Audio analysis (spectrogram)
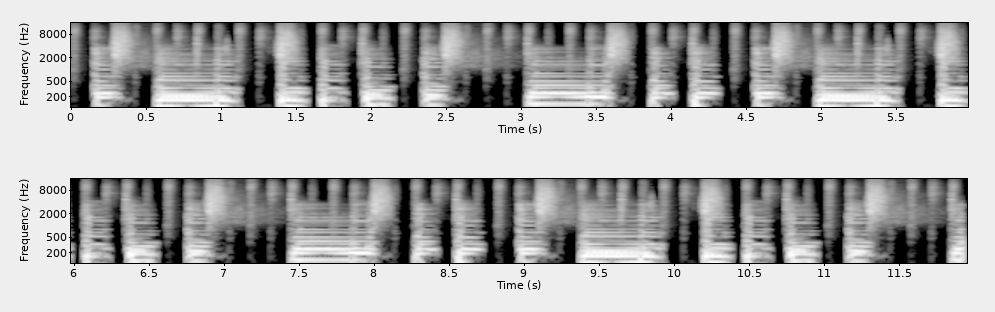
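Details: Upbeat plucked guitar music with a steady funky rhythm of short bursts and brief gaps plays throughout, and no animal sounds.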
